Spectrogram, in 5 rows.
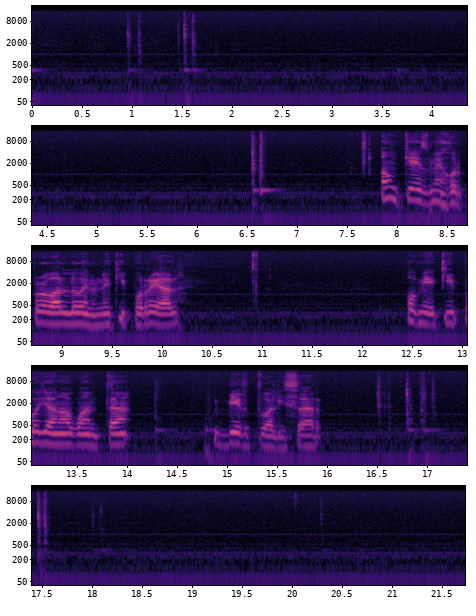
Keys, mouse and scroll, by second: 0.8-1.4 typing, 6.4 Return, 16.2-17.3 typing.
